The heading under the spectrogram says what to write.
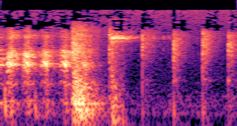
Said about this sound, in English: Why, that rat. That dirty double-crosser. Did you hear him slam that door? Trying to make me jump and knock these ashes off.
